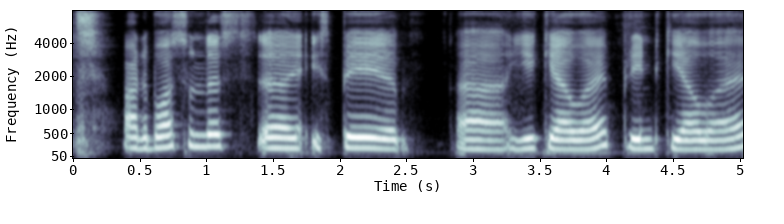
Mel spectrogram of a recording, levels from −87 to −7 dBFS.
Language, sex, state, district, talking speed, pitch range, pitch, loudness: Hindi, female, Punjab, Fazilka, 180 wpm, 190-220 Hz, 205 Hz, -15 LUFS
